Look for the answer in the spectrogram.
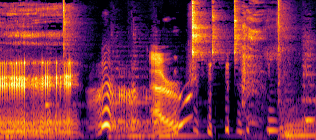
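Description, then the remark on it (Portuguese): A person vocally imitates a wolf's growling response, producing rough, gravelly growls and yelps with rising and falling pitch over a few seconds, fairly loud. “E o lobo responde.”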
